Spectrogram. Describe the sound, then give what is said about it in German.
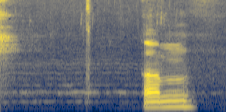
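Honeybees buzzing at the brood nest during a spring hive inspection, gentle bees tending the comb; one loud, steady buzz lasts about half a second over a faint background hum. “Pollen am Brutnest, emsige Bienen, die da alles versorgen, sanftmütig, keine hat mich gestochen”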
